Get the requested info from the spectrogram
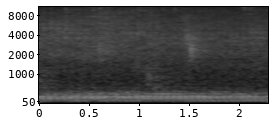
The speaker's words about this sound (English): I'm going to wait for this motorcycle to go by.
